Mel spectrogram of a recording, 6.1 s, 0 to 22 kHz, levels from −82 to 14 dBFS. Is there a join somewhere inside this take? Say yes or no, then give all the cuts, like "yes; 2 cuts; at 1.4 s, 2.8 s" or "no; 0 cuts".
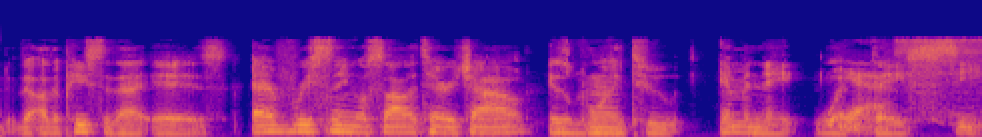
yes; 2 cuts; at 1.5 s, 3.4 s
